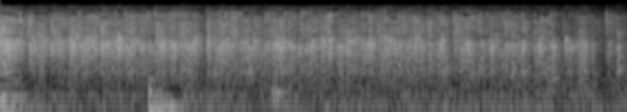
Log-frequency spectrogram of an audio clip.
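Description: Audience applauding, a dense patter of many hands clapping after a tune ends, with a low thump about one and a half seconds in.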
